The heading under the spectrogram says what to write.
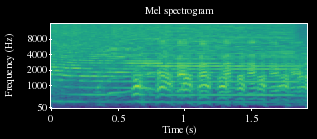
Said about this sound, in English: Yeah, I had to air horn and all that.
